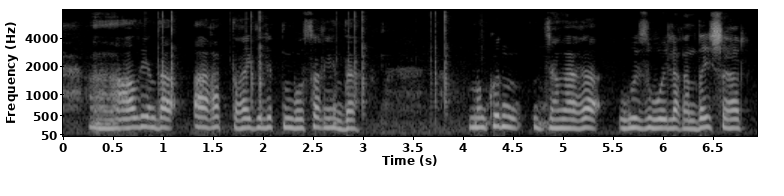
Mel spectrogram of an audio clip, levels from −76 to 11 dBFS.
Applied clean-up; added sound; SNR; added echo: none; Tap; 16 dB; none.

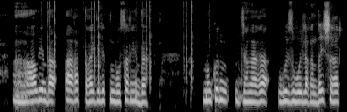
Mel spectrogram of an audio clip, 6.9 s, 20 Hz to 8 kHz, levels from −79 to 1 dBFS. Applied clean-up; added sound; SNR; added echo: classical method spectral subtraction.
